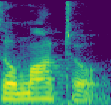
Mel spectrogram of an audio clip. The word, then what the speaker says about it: Zomato: a similar quanji with the brand name zomato or is it zumato or zomato well zomato is an Indian multinational and I've heard its Indian Founders pronounce it as zomato so that's the right pronunciation we'll let Fred and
